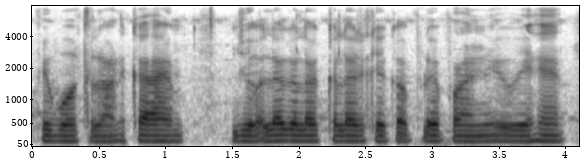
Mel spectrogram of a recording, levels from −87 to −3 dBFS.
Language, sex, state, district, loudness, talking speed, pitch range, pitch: Hindi, male, Jharkhand, Deoghar, -19 LUFS, 175 wpm, 115-120 Hz, 115 Hz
